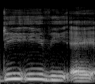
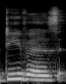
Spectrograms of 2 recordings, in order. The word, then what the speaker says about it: deva: Not divas like a pop star, but D E V A S, diva maybe it's pronounced Deva, or celestial beings.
